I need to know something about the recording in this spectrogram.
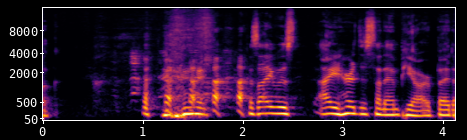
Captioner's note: audience laughing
